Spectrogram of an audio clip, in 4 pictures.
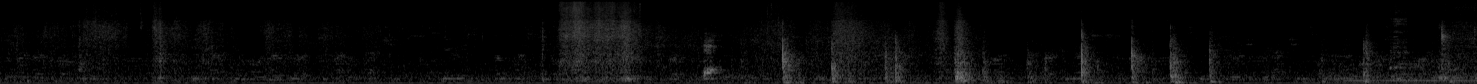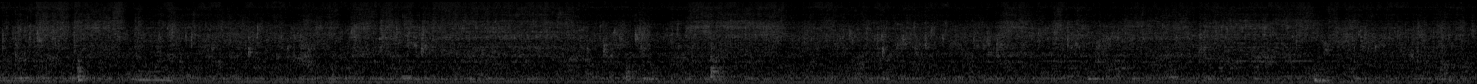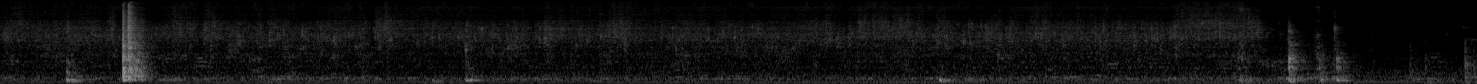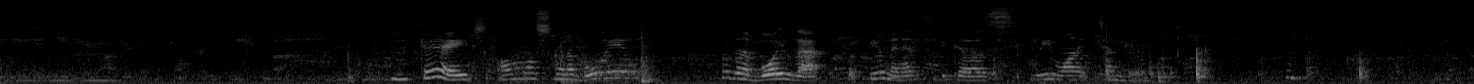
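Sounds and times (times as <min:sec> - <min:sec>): tap water running into sink: 0:14.4 - 0:43.1.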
